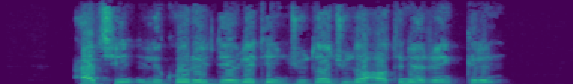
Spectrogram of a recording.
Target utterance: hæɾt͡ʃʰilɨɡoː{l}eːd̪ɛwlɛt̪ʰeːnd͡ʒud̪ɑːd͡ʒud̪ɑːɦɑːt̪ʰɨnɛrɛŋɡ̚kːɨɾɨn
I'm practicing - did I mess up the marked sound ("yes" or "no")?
yes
